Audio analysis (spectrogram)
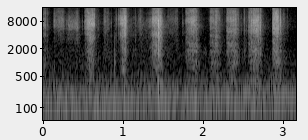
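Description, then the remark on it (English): Paper being ripped live on air for a contest on the show Set on the Screen, in a quick series of about seven or eight short, crisp rasping tears, each a bright hissy burst in a steady rhythm, with no talking. “Yes, I'm ripping paper live on the air.”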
